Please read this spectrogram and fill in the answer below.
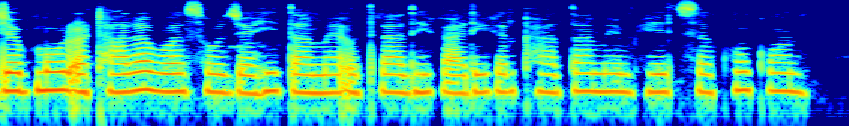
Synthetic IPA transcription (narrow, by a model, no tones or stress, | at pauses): d͡ʒɐbmoːɾɐʈʰaːɾaʋɐɾsɦod͡ʒaːɦit̪amɛ̃ʔʊt̪ːəɾaːd̪ʱikaːɾikɐɾkʰaːt̪amẽbʱeːd͡ʒsɐkũkɔːn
